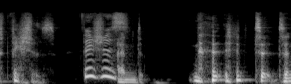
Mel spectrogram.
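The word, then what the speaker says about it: fiscas: Bearing in mind that in Old English sc is pronounced shh. So it's it was fishes.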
